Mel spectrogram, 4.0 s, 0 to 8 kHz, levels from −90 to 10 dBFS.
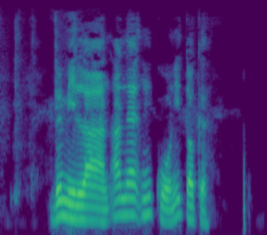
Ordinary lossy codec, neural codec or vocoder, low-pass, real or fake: MP3, 48 kbps; none; 7.2 kHz; real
